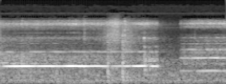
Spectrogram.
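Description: Sound effect from an animated children's storybook app: a single steady high tone held over a breathy, airy hiss while ghostly wisps fly off the screen. It cuts off about one and a half seconds in.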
